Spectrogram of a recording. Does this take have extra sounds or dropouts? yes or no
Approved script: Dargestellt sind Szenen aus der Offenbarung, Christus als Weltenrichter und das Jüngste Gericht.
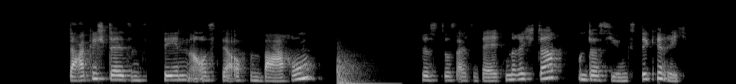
yes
